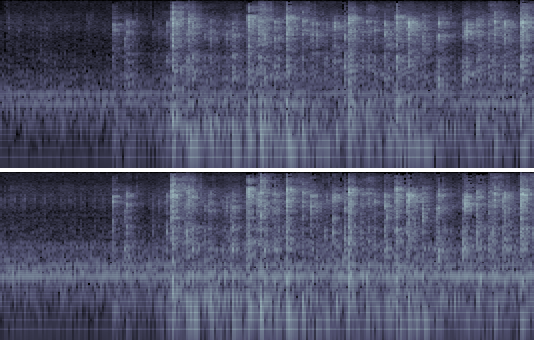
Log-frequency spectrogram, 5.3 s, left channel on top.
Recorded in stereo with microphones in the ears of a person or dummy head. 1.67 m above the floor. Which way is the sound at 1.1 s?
50° right (ahead or behind).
